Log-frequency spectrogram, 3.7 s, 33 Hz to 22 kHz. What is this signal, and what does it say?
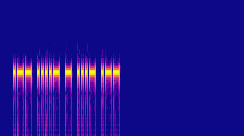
Morse code, heard as a keyed tone, about 37 wpm, 700 Hz. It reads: W4TVW
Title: USA Call Signs - 5 Characters - Repeated 3x - 40wpm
